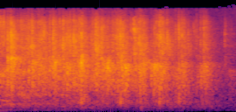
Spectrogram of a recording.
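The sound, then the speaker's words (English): A crowd applauds steadily, many hands clapping in a dense, bright patter that holds fairly loud and even for a few seconds before starting to fade at the end. “Four, yeah, we can clap, yeah.”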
